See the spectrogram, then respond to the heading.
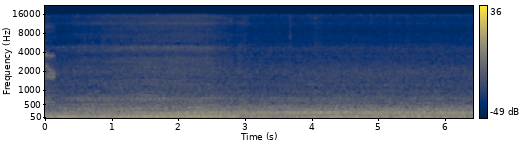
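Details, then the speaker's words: Diesel truck on a test drive just after transmission reinstallation: a steady low diesel drone with turbo hiss and no gear whine or rattle; the manual transmission is much quieter than before, almost silent. "don't know I mean it's it's way quieter than it was before like almost dead silent transmission"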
